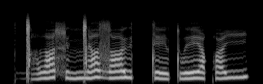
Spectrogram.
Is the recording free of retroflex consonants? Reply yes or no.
yes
